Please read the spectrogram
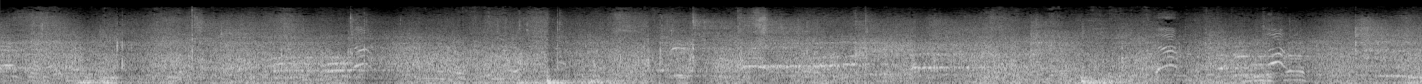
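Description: Ice hockey play heard from the stands: skates scraping the ice and occasional stick and puck clacks, over a steady hum of spectators' voices.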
